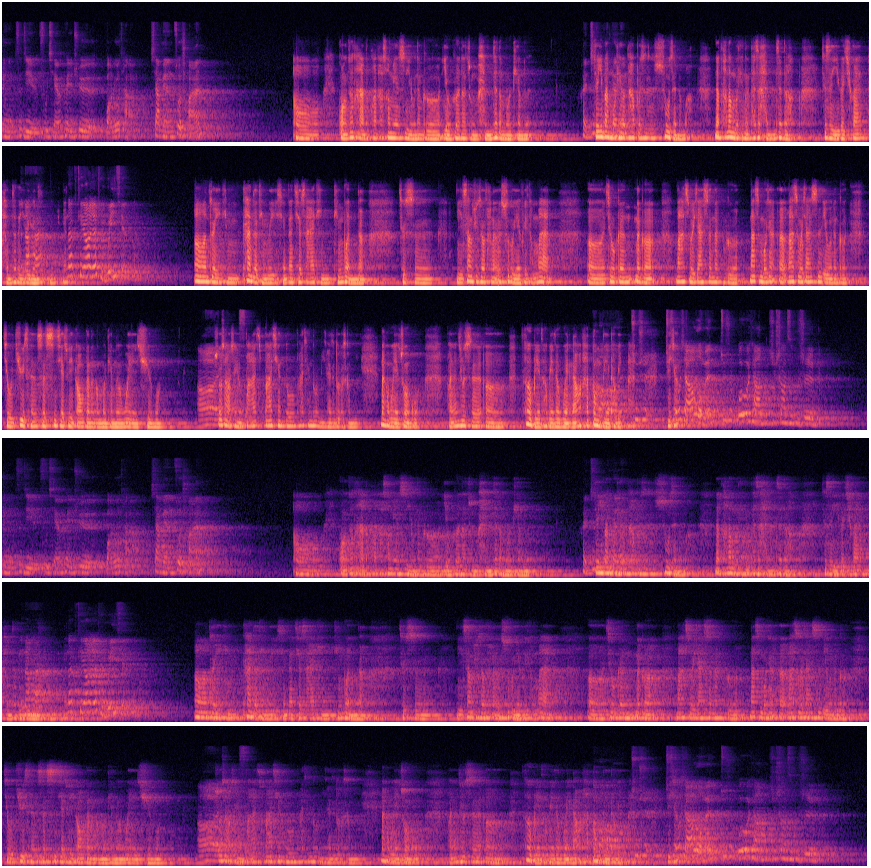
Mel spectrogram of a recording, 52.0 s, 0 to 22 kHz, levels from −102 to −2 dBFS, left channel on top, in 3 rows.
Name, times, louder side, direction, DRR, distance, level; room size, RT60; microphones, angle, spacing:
voice 1, 0.0-2.7 3.0-4.0 11.6-12.5 17.7-18.2 18.6-20.1 38.6-39.6 46.5-47.7 48.0-51.1, left 2 dB, 35° left, 3 dB, 0.6 m, -35 dB
voice 2, 5.8-10.6 11.9-18.7 21.2-37.9 39.0-47.4 48.0-48.2, left 6 dB, 90° left, 15 dB, 0.3 m, -26 dB
9.7 x 7.0 x 3.4 m, 2.4 s
head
